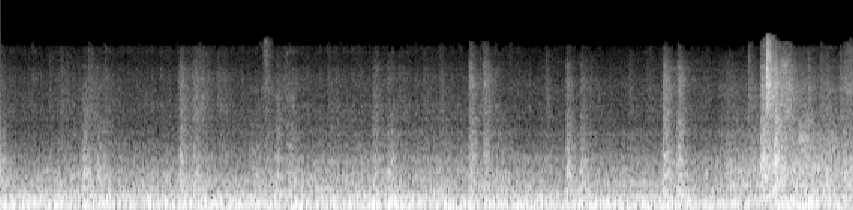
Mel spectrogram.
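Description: Diesel multiple-unit train running on the track: a steady low rumble with irregular clicks from the wheels passing over rail joints. About six seconds in, as the train enters a tunnel, a louder rushing burst stands out above the rumble.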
